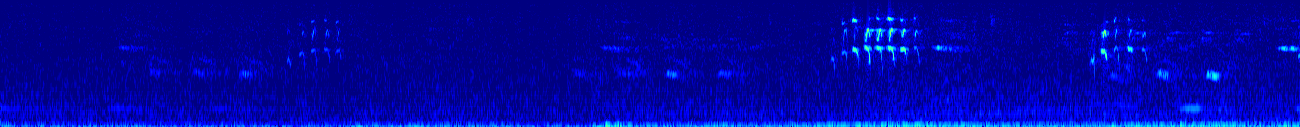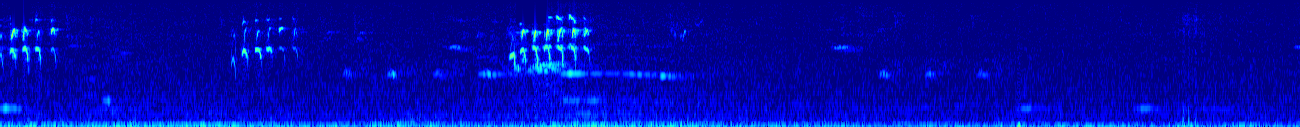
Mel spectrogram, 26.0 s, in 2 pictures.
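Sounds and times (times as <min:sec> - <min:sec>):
faint low background rumble: 0:00.0 - 0:18.2
songbird trilling: 0:08.4 - 0:09.2, 0:10.9 - 0:13.6, 0:15.3 - 0:16.0, 0:17.4 - 0:19.9.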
